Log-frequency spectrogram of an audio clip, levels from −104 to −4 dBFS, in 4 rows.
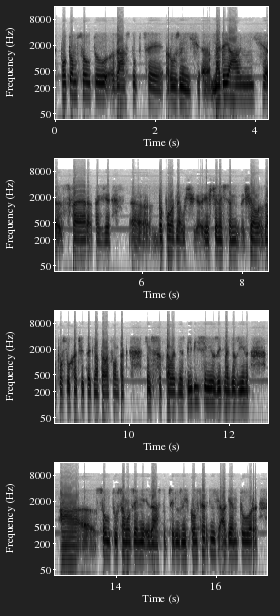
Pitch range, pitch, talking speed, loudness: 105-115 Hz, 110 Hz, 125 wpm, -12 LUFS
